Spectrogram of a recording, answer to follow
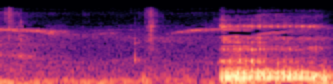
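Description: Near silence at first, then about one and a half seconds in a man makes a short, low voiced sound with his mouth closed, a hesitation hum or grunt, just before he speaks again.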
